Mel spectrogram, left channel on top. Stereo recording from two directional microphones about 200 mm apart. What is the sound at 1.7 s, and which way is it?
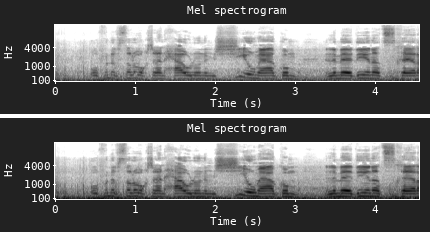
Speech, 15° right (ahead or behind).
